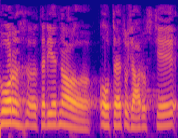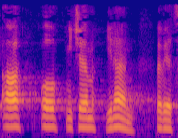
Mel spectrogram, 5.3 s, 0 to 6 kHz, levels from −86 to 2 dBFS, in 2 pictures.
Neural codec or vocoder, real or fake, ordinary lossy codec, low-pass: none; real; MP3, 24 kbps; 5.4 kHz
